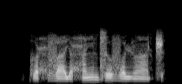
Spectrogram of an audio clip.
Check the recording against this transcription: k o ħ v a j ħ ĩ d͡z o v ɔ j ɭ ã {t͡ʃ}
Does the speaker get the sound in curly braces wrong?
no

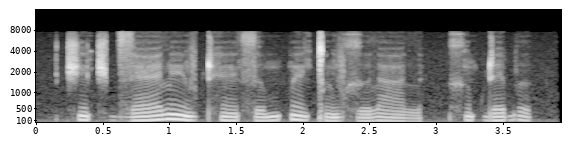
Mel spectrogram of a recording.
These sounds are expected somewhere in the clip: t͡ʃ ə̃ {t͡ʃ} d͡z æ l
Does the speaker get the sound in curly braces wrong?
no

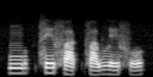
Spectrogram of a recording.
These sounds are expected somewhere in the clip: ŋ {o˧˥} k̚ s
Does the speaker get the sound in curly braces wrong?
no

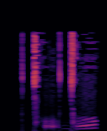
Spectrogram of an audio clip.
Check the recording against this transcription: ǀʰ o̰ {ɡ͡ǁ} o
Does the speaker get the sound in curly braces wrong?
yes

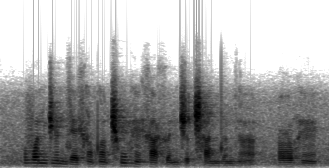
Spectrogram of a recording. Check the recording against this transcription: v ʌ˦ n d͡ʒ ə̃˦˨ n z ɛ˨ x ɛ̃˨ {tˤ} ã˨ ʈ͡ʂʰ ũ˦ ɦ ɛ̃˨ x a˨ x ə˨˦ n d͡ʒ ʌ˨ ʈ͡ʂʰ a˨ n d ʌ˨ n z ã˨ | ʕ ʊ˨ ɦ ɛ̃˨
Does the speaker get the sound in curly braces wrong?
no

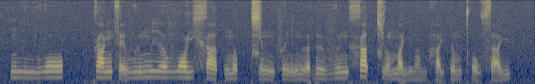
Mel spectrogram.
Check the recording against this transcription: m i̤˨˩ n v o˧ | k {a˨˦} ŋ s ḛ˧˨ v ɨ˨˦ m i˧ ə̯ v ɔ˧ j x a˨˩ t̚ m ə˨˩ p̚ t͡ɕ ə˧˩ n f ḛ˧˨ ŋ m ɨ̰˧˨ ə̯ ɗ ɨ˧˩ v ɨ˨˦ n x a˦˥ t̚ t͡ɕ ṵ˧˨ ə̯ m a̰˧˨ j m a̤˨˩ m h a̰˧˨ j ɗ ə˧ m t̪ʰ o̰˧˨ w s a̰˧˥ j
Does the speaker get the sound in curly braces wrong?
no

